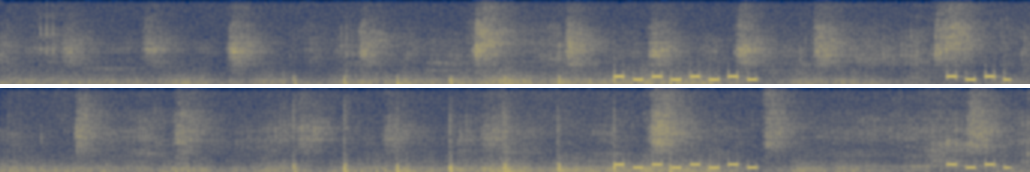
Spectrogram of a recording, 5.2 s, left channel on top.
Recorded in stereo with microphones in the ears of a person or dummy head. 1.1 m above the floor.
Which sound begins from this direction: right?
Footsteps, at 1.5 s.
